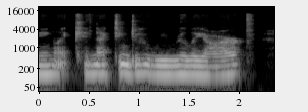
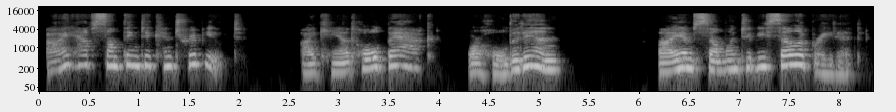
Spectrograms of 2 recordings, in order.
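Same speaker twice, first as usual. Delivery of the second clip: bright, expressive picture-book read-aloud; reading to children; 4 semitones higher than usual. A narrator's reading. Teacher reading a picture book aloud to children, expressive. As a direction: read it slowly and warmly to young listeners.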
